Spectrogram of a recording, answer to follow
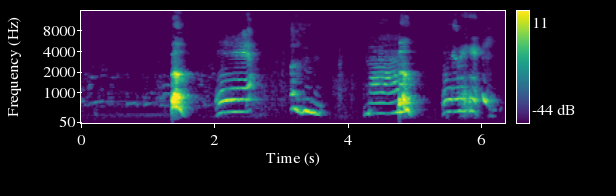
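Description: Baby laughing in a string of short, high-pitched bursts, about five of them, the loudest and sharpest coming about a second and a half in.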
